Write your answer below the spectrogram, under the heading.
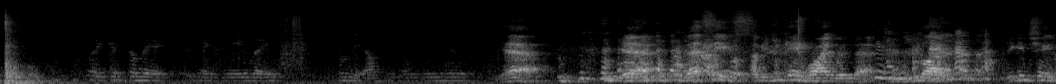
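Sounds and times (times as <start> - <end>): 
door shutting with a low thud: 0.0 - 0.6
speech: 2.6 - 10.5
laughter: 5.6 - 10.5.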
